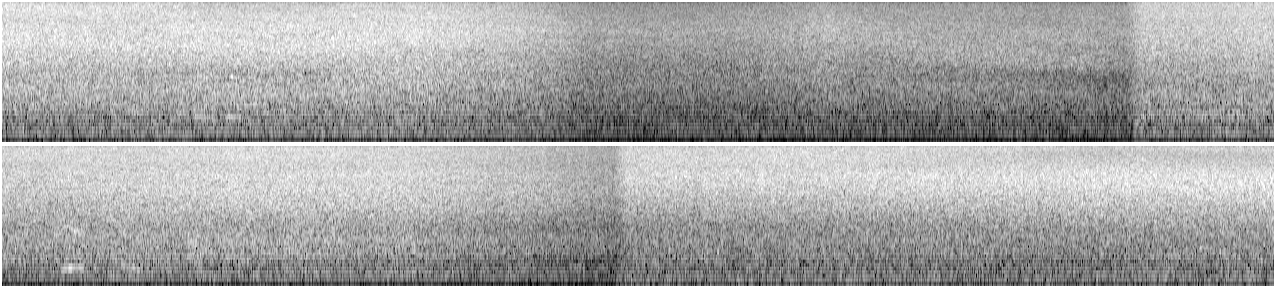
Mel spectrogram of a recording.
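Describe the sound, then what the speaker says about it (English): A continuous broadband roar of rushing water from a monsoon waterfall near Pratapgarh, India, heard up close, steady with a few abrupt shifts in loudness. "On the way to Pratapgarh, we encountered these stunning waterfalls."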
